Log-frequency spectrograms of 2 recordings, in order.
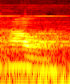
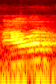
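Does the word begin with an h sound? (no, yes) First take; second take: yes; no. First: The word starts with an h sound. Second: The word starts with a vowel, no h. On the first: The speaker calls it wrong. "हावर गलत है" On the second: The speaker calls it right. "आवर पढ़ते इसको"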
